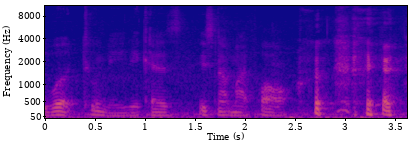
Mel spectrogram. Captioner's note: laughs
